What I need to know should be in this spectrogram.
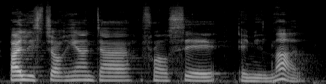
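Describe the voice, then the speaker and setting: A woman with an English accent speaks at a very slow pace and medium pitch. Her intonation is fairly even, and the recording is very clean with a silent background. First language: English (speaking French). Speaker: art historian. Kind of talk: conference talk. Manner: halting, with hesitations and self-corrections.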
